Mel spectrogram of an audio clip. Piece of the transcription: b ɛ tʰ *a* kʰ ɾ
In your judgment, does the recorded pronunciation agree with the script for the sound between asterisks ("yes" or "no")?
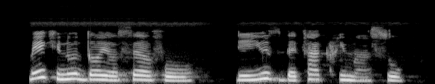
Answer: yes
